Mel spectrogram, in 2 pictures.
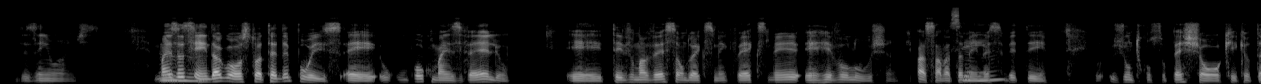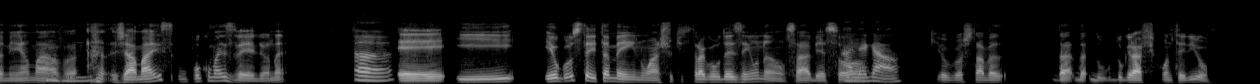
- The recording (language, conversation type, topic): Portuguese, podcast, Qual programa infantil da sua infância você lembra com mais saudade?
- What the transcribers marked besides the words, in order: chuckle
